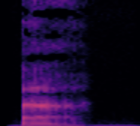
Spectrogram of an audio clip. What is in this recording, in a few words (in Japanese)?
イギリス英語ə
